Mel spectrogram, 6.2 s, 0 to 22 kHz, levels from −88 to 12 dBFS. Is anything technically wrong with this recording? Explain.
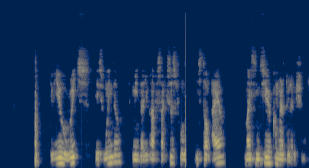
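No, nothing technically wrong can be heard in this audio. No working path is singled out for comment, so there is nothing further to describe.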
